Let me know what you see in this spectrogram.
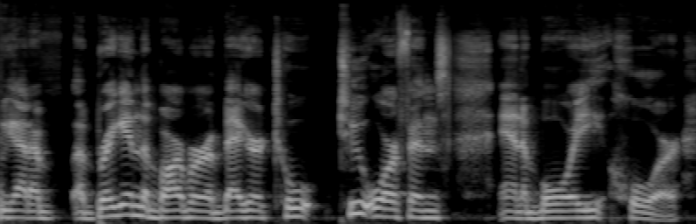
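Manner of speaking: ordinary talk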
